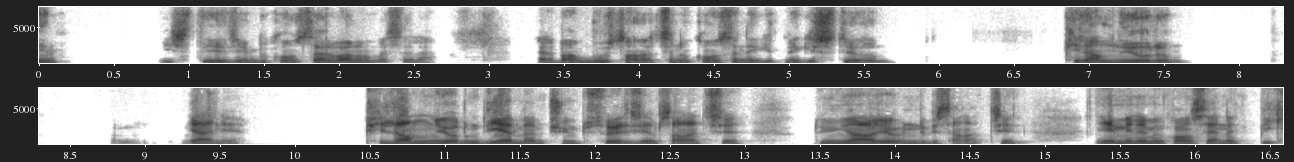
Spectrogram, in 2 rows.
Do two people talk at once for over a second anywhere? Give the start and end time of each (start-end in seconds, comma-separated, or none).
none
